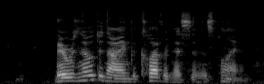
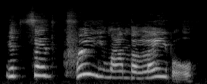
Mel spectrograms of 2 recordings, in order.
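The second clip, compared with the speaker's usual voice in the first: much higher, louder, slow squeal; screaming back; 10 dB louder, slower than usual. A narrator's reading. Erder screams back at the boggart, high loud squeal. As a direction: shriek back defensively. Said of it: "Erder screamed back at him".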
